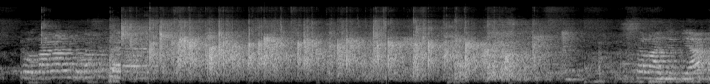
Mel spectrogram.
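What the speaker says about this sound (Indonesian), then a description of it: "Tepuk tangan untuk Mas Sedan" A classroom group claps for a fellow student after a recited Indonesian poem, a dense burst of applause lasting several seconds, with a voice speaking briefly at the start and again as the clapping fades.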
